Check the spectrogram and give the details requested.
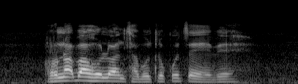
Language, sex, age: Southern Sotho, male, 22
